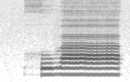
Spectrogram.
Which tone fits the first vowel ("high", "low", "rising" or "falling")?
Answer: high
